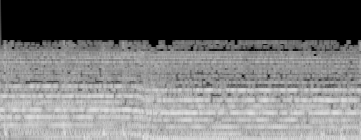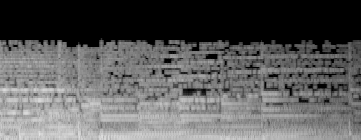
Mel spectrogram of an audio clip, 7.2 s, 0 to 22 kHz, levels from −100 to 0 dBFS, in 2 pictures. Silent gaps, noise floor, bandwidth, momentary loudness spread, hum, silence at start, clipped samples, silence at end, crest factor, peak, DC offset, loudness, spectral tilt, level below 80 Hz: none; -36 dBFS; 6.6 kHz; 13 LU; none; 0 s; under 0.1%; 0.05 s; 14 dB; -2 dBFS; under 0.1%; -15 LUFS; -3.5 dB/octave; -26 dBFS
